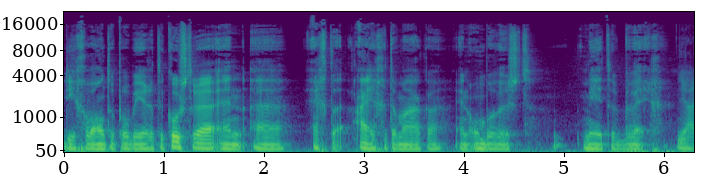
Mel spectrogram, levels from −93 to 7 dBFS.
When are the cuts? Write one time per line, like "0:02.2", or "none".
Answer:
0:02.4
